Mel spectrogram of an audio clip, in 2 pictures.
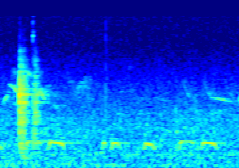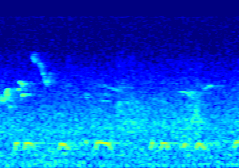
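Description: A dove cooing in the background: a long run of short, soft notes all at the same pitch, with a few small birds chirping faintly. A short rustle comes just after the start.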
